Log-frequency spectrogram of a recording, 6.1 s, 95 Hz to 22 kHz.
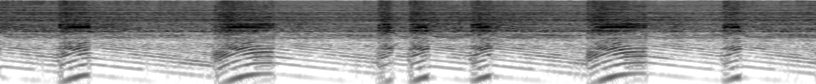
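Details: Ported Stihl 028 Wood Boss, weird run condition fixed by adding a gasket between carburetor and intake, tired clutch springs; snaps from steady idle to full revs and back in quick blips, clean and crisp, no bog: normal running.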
